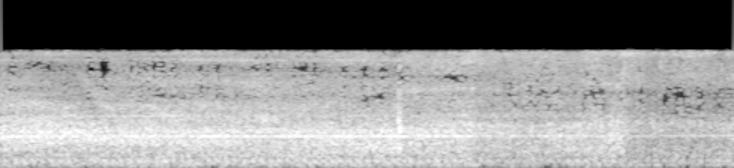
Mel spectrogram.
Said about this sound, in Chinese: 在地上倒上一滩汽油，点着以后立刻燃起一团火焰。接下来吸尘器要上场了。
